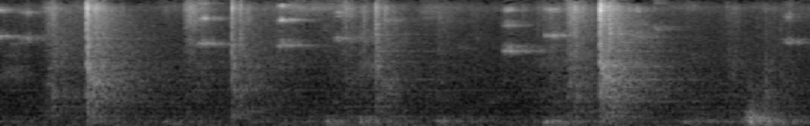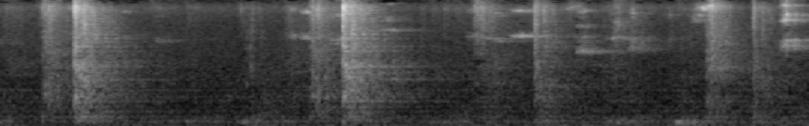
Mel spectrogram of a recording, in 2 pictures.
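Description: Squash rally: the ball cracks off the rackets and the court walls, a sharp echoing hit about once a second, with short high squeaks of players' shoes on the court floor in between.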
